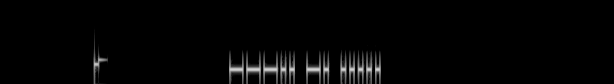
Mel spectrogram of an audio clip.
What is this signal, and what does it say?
Morse code, heard as a keyed tone, about 28 wpm, 700 Hz. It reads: 8N5
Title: Common Cut Numbers - 3-Digit 28wpm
